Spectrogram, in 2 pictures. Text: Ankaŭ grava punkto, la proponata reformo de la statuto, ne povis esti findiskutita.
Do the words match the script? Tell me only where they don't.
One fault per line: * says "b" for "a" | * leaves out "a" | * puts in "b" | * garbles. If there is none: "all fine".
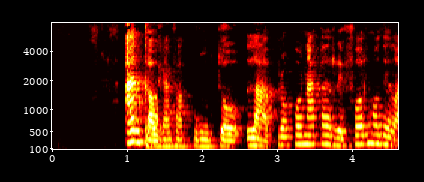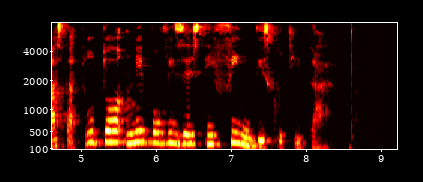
all fine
